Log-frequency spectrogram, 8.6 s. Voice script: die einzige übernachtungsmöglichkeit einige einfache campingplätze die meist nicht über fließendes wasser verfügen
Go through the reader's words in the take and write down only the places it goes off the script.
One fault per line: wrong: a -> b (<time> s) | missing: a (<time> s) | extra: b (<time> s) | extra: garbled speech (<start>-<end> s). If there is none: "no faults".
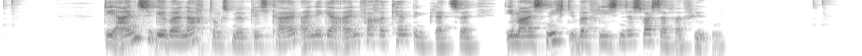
no faults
